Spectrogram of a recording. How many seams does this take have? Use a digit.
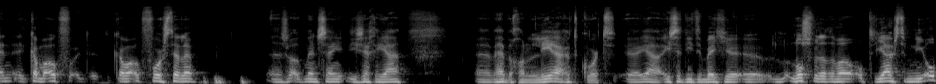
1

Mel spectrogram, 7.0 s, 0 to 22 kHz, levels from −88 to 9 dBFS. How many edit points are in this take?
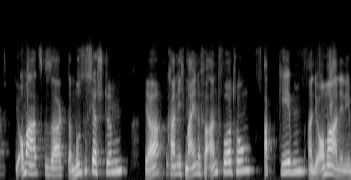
1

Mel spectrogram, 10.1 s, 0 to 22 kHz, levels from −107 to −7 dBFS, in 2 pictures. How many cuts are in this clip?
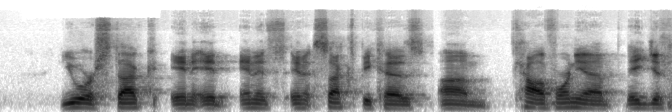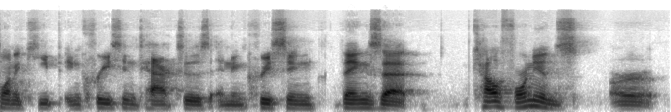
3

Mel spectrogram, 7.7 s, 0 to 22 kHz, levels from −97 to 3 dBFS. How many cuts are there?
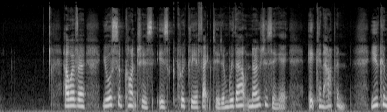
1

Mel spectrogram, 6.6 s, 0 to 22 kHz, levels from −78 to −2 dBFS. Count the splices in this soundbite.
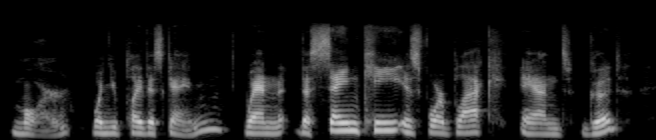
1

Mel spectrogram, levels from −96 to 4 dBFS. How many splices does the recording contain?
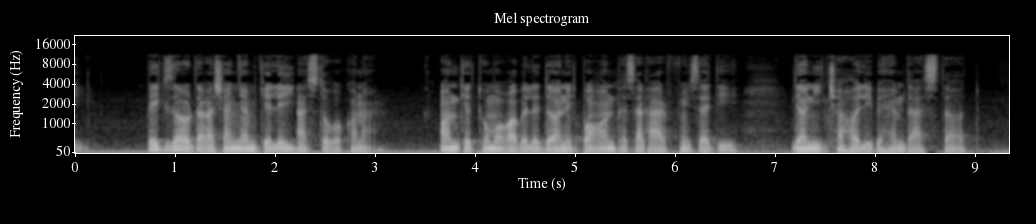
6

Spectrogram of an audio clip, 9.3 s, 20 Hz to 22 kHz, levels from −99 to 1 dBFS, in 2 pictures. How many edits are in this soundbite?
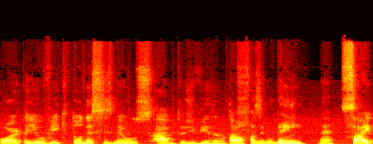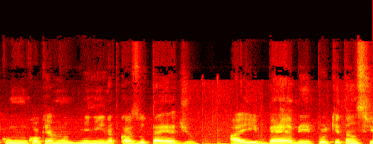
1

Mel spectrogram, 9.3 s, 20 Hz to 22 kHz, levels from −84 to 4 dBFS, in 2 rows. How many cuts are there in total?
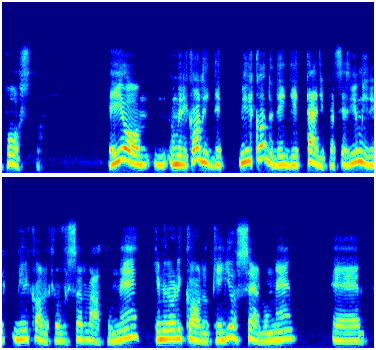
2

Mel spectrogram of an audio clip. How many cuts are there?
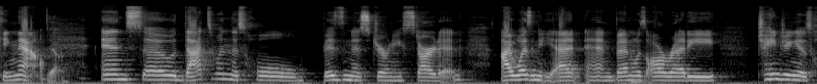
1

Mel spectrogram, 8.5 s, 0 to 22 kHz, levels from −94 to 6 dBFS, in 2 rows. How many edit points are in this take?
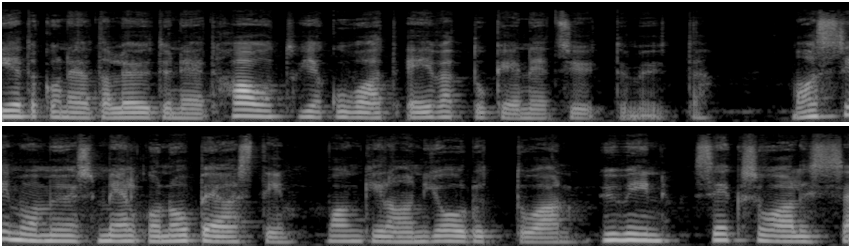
2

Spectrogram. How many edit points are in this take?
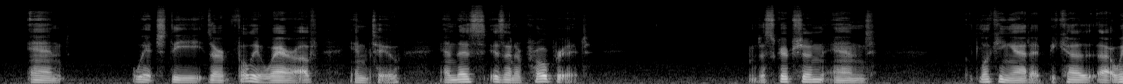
3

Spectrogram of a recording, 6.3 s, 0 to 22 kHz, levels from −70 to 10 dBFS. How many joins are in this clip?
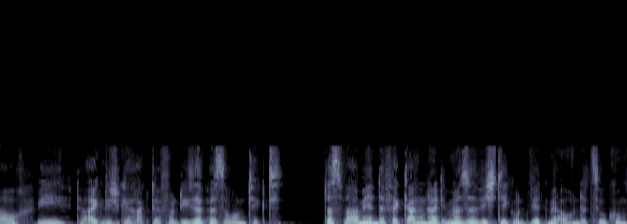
0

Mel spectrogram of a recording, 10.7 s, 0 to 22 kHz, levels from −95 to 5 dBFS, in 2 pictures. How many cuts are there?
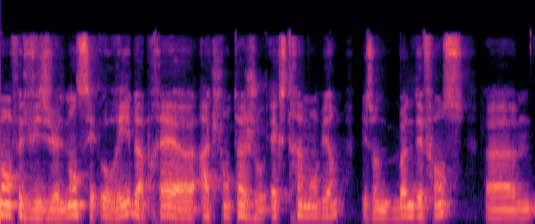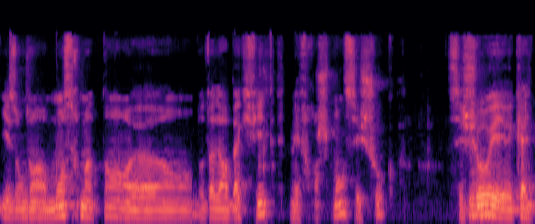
5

